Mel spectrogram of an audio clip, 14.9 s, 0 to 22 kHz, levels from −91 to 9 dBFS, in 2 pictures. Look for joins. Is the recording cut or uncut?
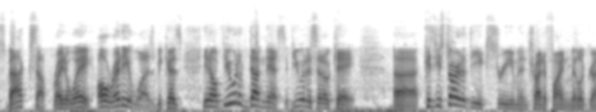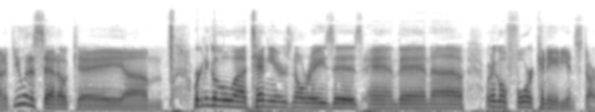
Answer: uncut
